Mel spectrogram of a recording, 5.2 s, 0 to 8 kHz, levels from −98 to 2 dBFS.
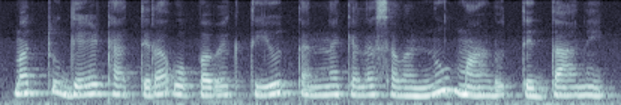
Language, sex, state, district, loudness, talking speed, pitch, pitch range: Kannada, female, Karnataka, Bangalore, -15 LUFS, 95 wpm, 205 Hz, 195-225 Hz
